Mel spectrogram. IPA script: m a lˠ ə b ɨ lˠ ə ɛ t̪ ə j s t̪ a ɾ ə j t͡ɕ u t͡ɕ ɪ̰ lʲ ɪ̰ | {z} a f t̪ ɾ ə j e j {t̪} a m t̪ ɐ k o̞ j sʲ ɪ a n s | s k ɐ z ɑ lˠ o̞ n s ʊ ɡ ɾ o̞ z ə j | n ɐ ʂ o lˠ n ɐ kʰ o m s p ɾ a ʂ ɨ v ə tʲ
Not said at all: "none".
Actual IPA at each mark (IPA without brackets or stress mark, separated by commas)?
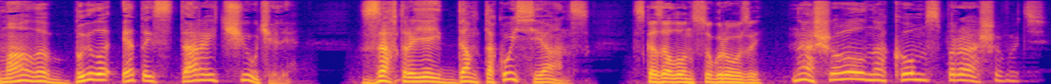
z, d̪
